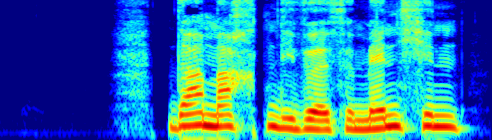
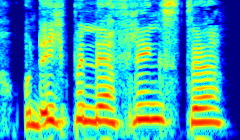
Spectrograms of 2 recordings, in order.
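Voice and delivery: high-pitched eager cry; mild shout; 9 semitones higher than usual. A narrator's reading. Third man boasting for the zookeeper job, crying out high. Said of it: "schrie ein dritter".

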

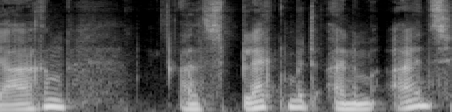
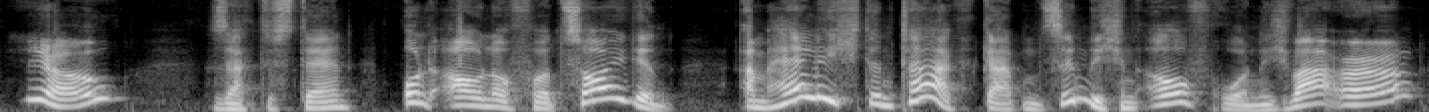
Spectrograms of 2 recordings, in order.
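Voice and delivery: put-on high, loud, excited young conductor; eager gossip calling to the driver; Stan the conductor; 5 semitones higher, 4 dB louder than usual.

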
